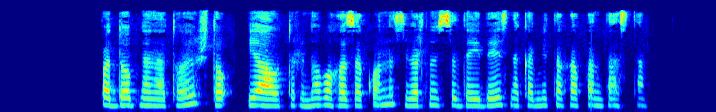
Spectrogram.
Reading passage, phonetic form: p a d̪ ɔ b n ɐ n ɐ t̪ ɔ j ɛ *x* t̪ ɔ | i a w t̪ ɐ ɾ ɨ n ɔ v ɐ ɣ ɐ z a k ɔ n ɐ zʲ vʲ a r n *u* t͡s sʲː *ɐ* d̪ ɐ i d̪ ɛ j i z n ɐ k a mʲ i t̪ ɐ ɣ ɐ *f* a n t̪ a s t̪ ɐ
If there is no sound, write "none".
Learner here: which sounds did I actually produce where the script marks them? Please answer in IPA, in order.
ʂ, u, ɐ, f

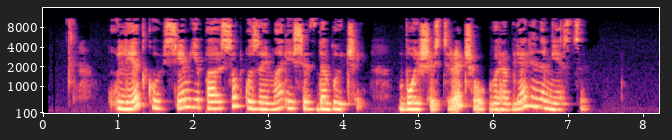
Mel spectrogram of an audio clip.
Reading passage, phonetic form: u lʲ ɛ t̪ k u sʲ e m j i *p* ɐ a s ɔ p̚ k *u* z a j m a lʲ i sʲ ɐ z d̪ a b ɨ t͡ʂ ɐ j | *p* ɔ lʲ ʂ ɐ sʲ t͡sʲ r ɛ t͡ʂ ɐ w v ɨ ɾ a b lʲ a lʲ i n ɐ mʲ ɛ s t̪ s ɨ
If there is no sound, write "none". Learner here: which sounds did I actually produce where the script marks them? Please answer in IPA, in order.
p, u, b

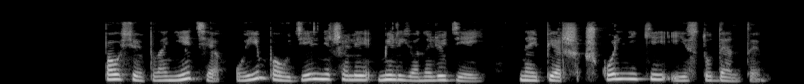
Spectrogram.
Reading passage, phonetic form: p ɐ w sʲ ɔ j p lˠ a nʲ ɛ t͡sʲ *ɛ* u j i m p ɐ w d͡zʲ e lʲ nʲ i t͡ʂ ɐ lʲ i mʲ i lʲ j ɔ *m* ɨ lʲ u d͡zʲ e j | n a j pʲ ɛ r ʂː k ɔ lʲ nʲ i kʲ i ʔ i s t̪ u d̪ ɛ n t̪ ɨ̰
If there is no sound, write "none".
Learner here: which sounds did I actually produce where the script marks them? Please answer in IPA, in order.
ɛ, n

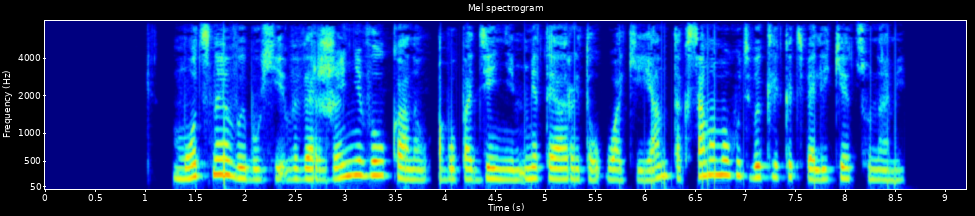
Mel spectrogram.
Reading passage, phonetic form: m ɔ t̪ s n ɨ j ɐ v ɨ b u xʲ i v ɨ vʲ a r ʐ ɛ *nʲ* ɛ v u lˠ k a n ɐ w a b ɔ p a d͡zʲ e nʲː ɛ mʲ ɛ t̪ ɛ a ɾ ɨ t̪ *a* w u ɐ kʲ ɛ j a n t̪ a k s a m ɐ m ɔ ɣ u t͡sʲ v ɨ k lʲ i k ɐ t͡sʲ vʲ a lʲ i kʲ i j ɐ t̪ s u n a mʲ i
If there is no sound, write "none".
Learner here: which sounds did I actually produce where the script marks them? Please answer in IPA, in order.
nʲː, ɐ

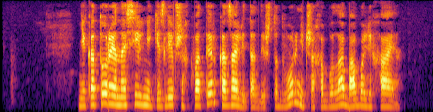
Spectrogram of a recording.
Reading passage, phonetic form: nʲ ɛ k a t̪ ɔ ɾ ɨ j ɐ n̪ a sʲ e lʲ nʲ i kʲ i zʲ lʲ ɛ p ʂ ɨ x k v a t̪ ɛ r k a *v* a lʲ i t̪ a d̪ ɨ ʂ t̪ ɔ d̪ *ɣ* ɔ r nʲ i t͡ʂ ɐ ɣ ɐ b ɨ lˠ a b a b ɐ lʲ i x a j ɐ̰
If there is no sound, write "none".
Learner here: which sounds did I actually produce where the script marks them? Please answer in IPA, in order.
z, v

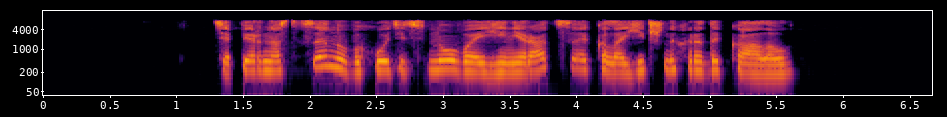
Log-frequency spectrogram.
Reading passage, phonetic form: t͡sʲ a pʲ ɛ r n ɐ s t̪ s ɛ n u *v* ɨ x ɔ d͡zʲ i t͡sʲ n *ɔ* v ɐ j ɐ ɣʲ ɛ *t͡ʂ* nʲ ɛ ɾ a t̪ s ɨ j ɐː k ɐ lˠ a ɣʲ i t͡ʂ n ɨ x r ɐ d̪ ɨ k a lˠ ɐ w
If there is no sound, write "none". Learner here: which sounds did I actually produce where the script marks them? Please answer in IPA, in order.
v, ɔ, none

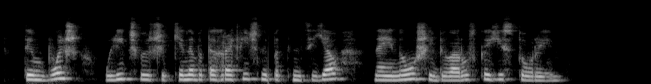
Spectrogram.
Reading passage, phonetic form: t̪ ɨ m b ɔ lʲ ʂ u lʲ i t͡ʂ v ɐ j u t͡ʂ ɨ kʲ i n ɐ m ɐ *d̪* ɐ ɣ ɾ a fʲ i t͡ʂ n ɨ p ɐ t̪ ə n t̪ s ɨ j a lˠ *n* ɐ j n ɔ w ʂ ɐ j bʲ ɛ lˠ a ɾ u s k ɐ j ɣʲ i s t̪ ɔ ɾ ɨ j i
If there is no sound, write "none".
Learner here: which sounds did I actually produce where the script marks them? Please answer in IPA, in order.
t̪, n

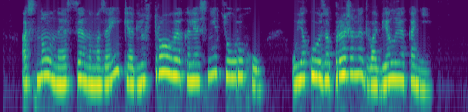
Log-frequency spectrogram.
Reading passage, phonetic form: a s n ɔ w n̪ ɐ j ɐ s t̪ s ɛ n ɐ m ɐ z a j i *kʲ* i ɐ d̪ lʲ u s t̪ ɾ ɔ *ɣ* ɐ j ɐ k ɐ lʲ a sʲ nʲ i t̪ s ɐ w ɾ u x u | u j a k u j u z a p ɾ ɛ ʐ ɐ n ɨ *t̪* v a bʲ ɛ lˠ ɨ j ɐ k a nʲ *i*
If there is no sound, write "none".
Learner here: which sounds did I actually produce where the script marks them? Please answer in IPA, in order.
kʲ, v, d̪, i

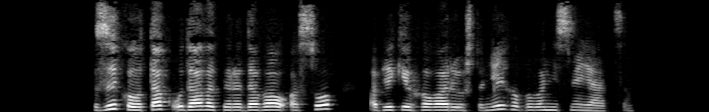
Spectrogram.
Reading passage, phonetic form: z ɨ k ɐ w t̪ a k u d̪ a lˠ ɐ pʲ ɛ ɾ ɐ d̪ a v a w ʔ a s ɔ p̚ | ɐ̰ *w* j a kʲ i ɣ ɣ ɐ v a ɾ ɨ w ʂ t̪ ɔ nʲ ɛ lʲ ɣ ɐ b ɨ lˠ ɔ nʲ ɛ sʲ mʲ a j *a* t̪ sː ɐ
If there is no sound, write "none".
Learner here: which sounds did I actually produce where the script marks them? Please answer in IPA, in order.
b, a

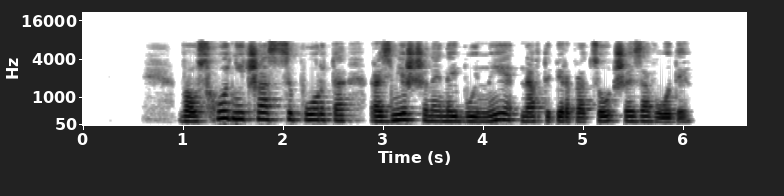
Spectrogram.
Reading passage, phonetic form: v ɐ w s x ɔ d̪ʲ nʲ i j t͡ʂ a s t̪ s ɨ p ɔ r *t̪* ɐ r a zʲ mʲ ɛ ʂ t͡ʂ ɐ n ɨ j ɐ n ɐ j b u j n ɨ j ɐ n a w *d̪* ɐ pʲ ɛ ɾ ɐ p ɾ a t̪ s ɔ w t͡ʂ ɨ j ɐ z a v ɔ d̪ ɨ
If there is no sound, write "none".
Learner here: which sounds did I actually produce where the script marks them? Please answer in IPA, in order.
t̪, t̪

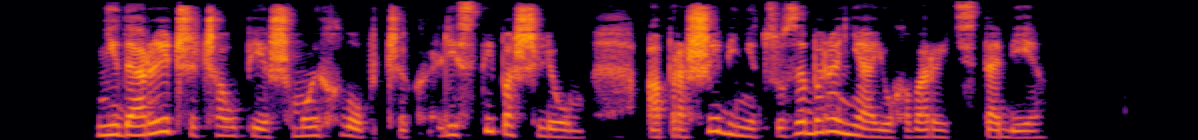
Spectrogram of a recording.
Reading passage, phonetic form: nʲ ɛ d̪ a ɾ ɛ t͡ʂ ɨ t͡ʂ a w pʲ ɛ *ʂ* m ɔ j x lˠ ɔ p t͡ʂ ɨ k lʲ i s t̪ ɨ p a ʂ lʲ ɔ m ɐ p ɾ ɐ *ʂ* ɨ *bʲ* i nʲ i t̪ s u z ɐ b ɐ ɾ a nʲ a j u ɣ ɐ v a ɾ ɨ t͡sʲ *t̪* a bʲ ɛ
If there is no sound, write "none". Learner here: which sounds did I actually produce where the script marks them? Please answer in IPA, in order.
ʂ, ʂ, bʲ, t̪

